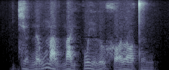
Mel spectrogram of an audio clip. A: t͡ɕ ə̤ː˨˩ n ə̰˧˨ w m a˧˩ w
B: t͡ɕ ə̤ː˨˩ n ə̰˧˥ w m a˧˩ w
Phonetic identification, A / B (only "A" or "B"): B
